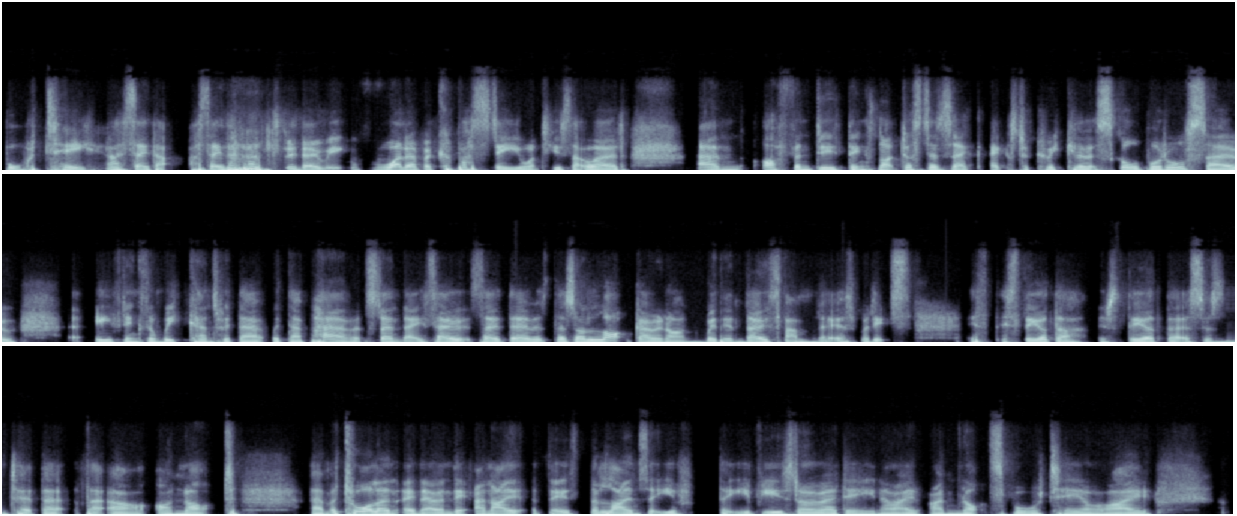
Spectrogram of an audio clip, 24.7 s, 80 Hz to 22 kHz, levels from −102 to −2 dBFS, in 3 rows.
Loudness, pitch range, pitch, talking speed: -22 LUFS, 180-205 Hz, 190 Hz, 230 wpm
